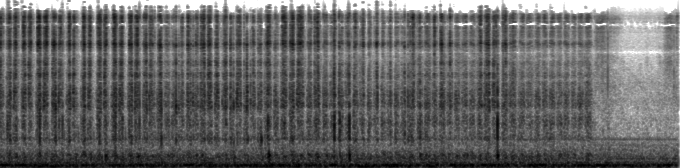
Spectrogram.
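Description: A paper scratch-off lottery ticket having its latex coating scraped off with a round scratcher. The scratching is rapid and steady and stops about a second before the end.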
